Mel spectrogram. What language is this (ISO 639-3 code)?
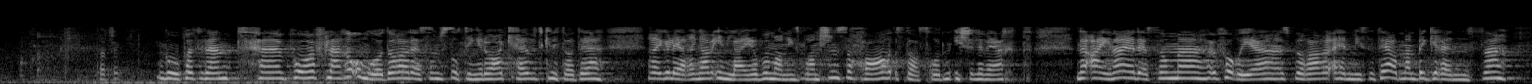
nno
